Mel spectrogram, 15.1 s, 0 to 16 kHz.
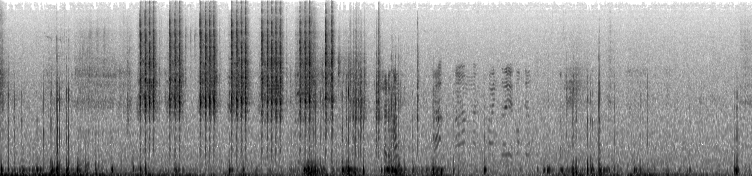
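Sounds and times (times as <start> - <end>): airsoft gun full-auto bursts: 2.7 - 7.3.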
